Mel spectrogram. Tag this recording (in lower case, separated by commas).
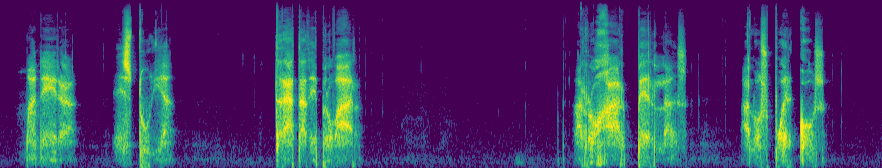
whispering, human voice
